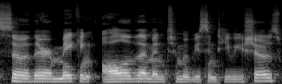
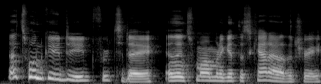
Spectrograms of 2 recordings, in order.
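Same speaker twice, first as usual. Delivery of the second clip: hero voice; 6 semitones higher, faster than usual. Retold or imitated. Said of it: "And then it's like".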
